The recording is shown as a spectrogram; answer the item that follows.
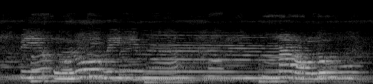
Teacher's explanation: dengan menambahkan gunnah yang ditahan selama 2-3 harokat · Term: idgham mimi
